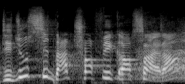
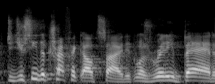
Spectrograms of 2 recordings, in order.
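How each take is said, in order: First: Higher, louder Nigerian accent on "Did you see that traffic outside, huh". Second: Plain, even English delivery of "Did you see the traffic outside"; understated English small talk; stiff plain English. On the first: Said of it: "when Nigerians come inside". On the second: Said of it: "If in English, you're just like". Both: Shown as a demonstration.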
